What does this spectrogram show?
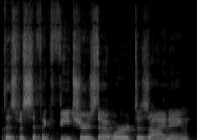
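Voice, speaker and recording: Male interview guest, fairly low voice, earnest explainer who talks through his ideas as a founder would. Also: animated, moderate pace, sharp tone. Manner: earnest, explanatory, asks and answers his own questions. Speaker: podcast guest, startup founder.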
